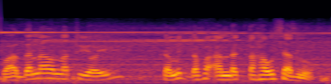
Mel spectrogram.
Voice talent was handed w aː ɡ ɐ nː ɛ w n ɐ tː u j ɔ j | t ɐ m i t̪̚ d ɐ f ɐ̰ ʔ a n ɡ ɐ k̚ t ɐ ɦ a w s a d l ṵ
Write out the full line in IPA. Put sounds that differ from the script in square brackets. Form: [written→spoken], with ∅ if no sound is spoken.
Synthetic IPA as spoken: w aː ɡ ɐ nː [ɛ→a] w n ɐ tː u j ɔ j | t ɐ m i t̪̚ d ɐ f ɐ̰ ʔ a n [ɡ→d] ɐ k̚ t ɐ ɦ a w s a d l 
